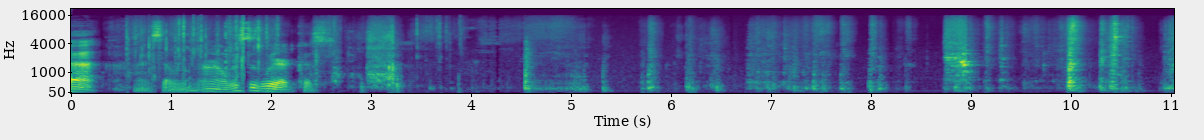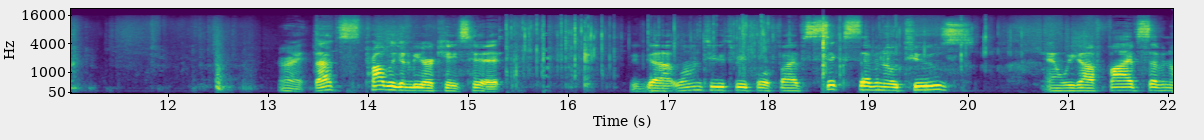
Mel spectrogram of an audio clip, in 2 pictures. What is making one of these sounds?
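Foil packets crinkle and rustle as they are handled.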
